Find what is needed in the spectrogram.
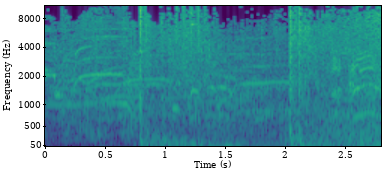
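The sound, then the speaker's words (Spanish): Two sharp gunshots, a security guard being shot during a heist in an action thriller, each a short loud crack over a continuous tonal background. “El guarda de seguridad recibe un disparo.”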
